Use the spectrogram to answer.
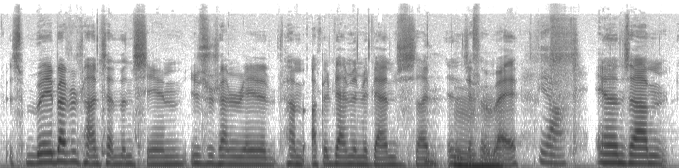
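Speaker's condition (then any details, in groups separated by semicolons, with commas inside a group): Oral cancer, partial glossectomy; 7 years post surgery, recurrence, radiation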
